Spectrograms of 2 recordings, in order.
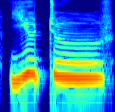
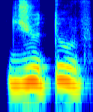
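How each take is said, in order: First: It starts with a soft 'ee'-like glide. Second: It starts with a Spanish-style Y consonant. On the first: The speaker calls it right. "La Y es una I y la voy a pronunciar tal cual" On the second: The speaker calls it wrong. "La Y en inglés no se pronuncia como nuestra Y"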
